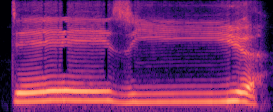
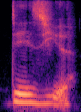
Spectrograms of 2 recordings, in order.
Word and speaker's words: des yeux: And the word for some eyes, we're going to pronounce the S because Y is a vowel in French. So it's going to be des yeux, des yeux.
